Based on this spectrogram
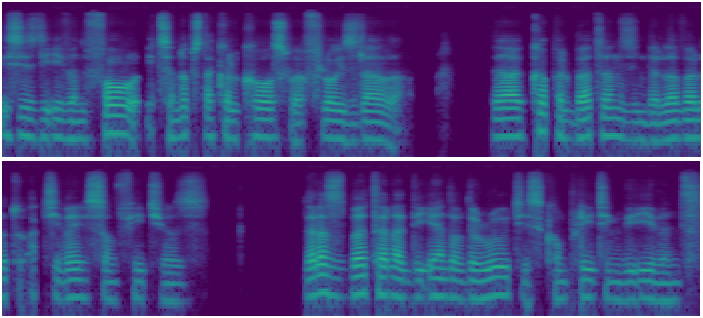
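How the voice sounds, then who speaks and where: In a French accent, a man with a fairly low pitch speaks at a fairly quick pace in a bright, sharp tone and monotone, flat intonation, on a very clean recording with a silent background and a dry, close sound with no echo. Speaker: self-taught game developer. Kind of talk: portfolio walkthrough narration.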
